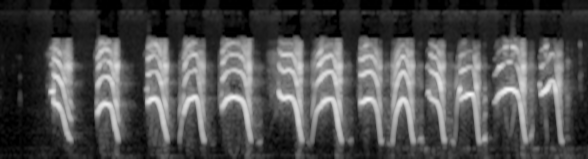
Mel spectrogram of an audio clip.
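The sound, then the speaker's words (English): A rapid run of about thirteen high, squealing elk calf calls, each a short nasal mew that arcs up and slides down in pitch, repeated with brief gaps and no talking. “as you're running right at him and you're making that sound, you sell it so much that you are a calf”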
